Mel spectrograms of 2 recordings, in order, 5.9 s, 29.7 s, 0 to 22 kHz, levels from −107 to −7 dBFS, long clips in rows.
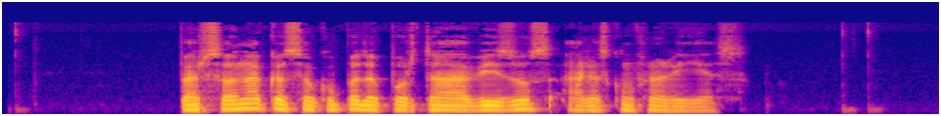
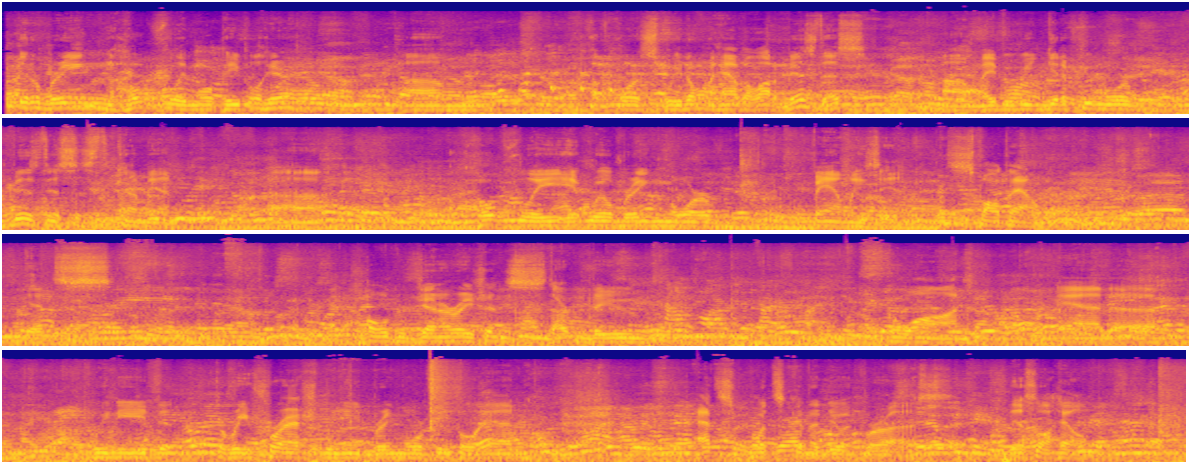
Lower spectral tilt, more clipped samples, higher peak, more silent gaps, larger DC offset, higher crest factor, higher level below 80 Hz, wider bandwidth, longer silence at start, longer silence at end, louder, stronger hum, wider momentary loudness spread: first, -7 dB/octave vs -5 dB/octave; neither; about the same, -2 dBFS vs -2 dBFS; neither; neither; about the same, 20 dB vs 16 dB; second, -54 dBFS vs -30 dBFS; second, 11.5 kHz vs 18 kHz; first, 1.1 s vs 0 s; first, 1.3 s vs 0 s; second, -21 LUFS vs -17 LUFS; neither; first, 8 LU vs 3 LU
